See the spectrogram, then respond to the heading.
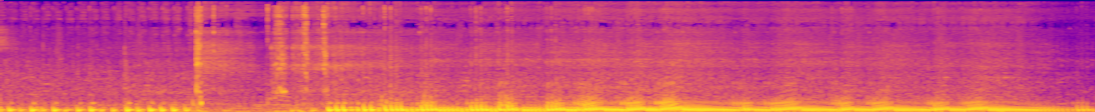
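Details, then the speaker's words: Honda Grom single-cylinder after new OEM cam chain and cam chain tensioner: steady low idle thump, no ticking from the top end. "Running valid. No ticking noise."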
